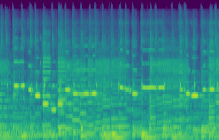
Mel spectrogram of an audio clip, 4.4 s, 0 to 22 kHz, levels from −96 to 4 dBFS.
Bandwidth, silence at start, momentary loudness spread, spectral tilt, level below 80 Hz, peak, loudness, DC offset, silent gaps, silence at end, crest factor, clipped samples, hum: 18 kHz; 0 s; 3 LU; -5 dB/octave; -46 dBFS; -2 dBFS; -14 LUFS; under 0.1%; none; 0 s; 14 dB; under 0.1%; none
